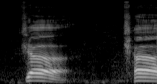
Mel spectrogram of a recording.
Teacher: थोड़ा च में भी जरा ह कंठ वाला भी लग गया तो बन गया छ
